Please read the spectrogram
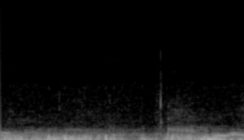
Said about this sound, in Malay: Allah, kuat sikit angin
